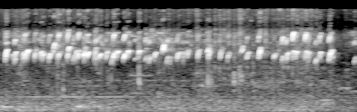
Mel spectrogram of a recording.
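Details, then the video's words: A group of European goldfinches produces excited mating and readiness calls used to stimulate males to sing. Fast, liquid, tinkling notes stream in a steady chatter, with a faint low steady hum beneath. "بتبتة جماعية للحسون رهيبة وفتاكة لتحفيز الحسون على التغريد والهيجان"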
